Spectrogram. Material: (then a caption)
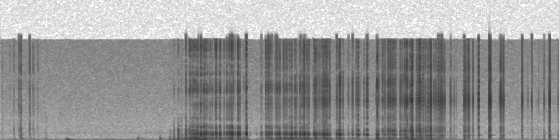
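Foam. Long pointed acrylic nails of both hands scratch and pinch the top of a black porous foam windscreen on a microphone, close up. A faint, soft rustle opens the clip, then grows into louder crackling, scratchy friction with muffled low thumps and sharp bright clicks that continue to the end.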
